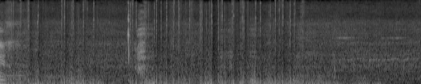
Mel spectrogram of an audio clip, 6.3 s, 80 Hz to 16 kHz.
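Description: Wind buffeting the microphone over the low rumble of a Kawasaki GTR1400 inline-four motorcycle on the move. The rumble is uneven and drops quieter near the end.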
